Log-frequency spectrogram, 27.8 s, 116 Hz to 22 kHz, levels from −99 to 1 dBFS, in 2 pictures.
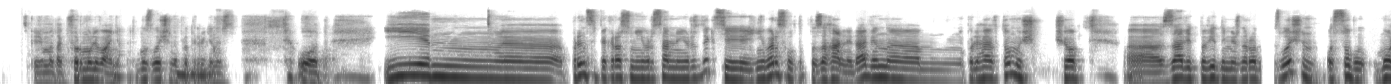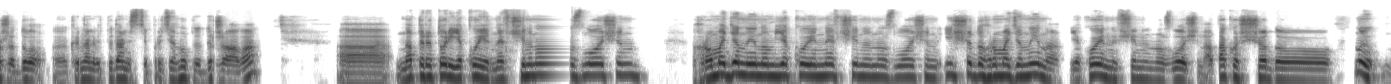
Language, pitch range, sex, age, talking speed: Ukrainian, 145-185 Hz, male, 20-39, 130 wpm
